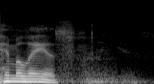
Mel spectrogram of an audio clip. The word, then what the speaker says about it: Himalaya: No, but Himalayas.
